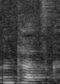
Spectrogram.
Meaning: movement, course, development
- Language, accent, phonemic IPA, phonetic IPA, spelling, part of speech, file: Armenian, Eastern Armenian, /ənˈtʰɑt͡sʰkʰ/, [əntʰɑ́t͡sʰkʰ], ընթացք, noun, Hy-ընթացք.ogg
